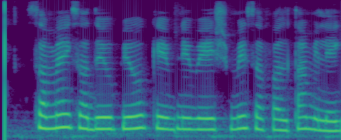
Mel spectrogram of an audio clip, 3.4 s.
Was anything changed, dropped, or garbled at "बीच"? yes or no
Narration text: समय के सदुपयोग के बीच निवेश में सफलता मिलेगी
yes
